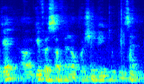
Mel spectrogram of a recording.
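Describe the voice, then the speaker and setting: A man's voice with noticeable background noise and audible room echo. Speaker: corporate trainer. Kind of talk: presentation workshop; audience Q and A. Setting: stage with audience.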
